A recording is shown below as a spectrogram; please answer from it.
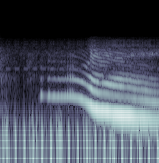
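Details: Pet cat greeted in the morning gives a single drawn-out meow that starts level and slides downward, over a low rumbling purr.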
